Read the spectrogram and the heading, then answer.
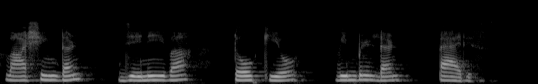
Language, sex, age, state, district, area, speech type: Malayalam, female, 18-30, Kerala, Thiruvananthapuram, rural, spontaneous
